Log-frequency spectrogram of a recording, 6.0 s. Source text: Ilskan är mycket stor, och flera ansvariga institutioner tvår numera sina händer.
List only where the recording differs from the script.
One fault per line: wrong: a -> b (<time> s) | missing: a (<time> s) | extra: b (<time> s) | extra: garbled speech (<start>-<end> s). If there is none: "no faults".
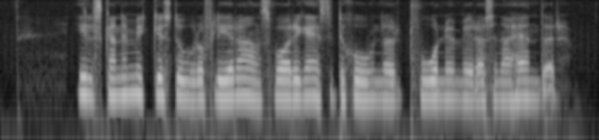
no faults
